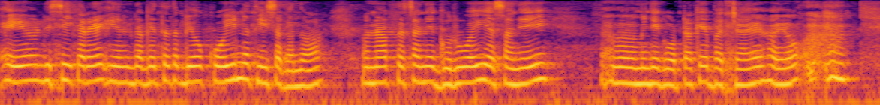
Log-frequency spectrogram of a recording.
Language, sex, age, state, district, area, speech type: Sindhi, female, 60+, Maharashtra, Mumbai Suburban, urban, spontaneous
